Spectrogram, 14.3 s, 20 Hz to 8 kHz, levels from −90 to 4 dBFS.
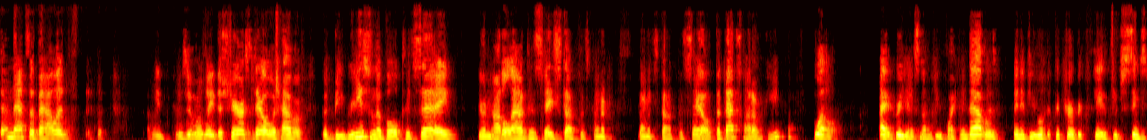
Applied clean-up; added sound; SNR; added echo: neural mask model DeepFilterNet 3.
